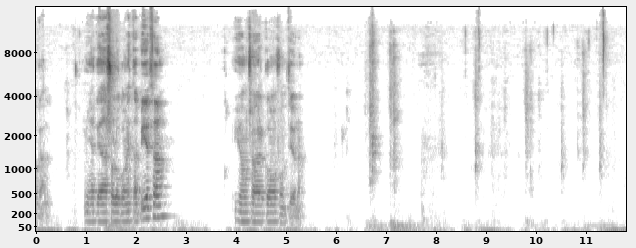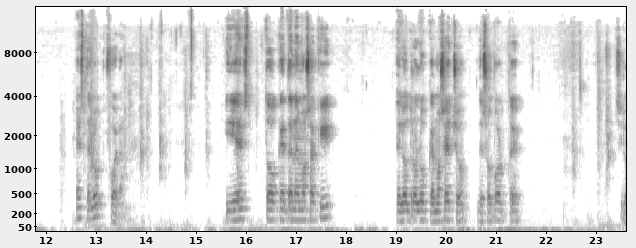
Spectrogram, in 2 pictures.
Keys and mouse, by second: 0.9 right click, 1.3 l, 2.4-8.6 middle drag, 6.6 ctrl+i, 8.6 alt+right click, 8.9-10.3 middle drag, 9.8 2, 10.3 alt+right click, 11.1 right click, 11.4-14.6 middle drag, 12.8 ctrl+x, 14.6 alt+right click, 15.0-16.4 shift+middle drag, 16.4 alt+shift+right click, 17.0 alt+shift+right click, 17.4 alt+shift+right click, 18.4 alt+shift+right click, 19.0 alt+shift+right click, 19.6 alt+shift+right click, 20.0 alt+shift+right click, 20.5 alt+shift+right click, 21.8 alt+shift+right click, 23.1 ctrl+x.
